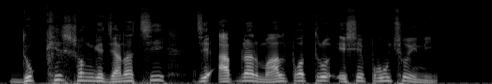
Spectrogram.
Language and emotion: Bengali, sad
